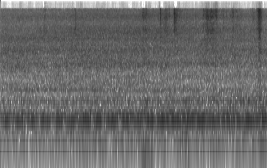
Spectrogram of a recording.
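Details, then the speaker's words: Newly replaced C-frame fan motor on a prep table, after cutting out a rubbed-through neutral wire that likely tripped the GFCI: smooth constant mid-pitched hum, good airflow, no squeal or rattle; healthy fan motor. "Alright, now we'll see if it squeals like a seal when we turn it on. Really shouldn't. Nice air pushing out of there."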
